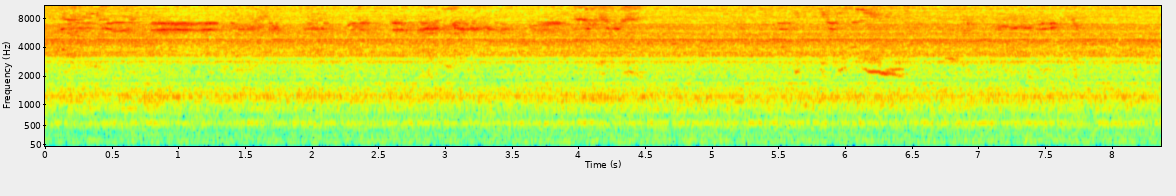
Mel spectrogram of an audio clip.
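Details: 43-year-old woman at an oral clinic, no cavities found on exam: continuous high-pitched whine and scraping from a dental scaler during her routine teeth cleaning.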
